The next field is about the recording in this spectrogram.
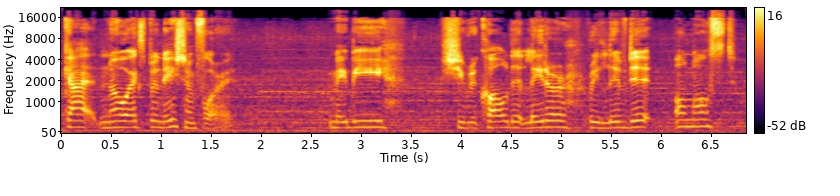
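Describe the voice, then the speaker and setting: An actress playing a grieving, guarded young tech expert in a video game, with slangy, clipped, weary phrasing. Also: female voice, medium pitch, steady tone, a little slow, natural voice, poor audio. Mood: somber, bitter. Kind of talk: naturalistic video game acting. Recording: game dialogue under clear background music.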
